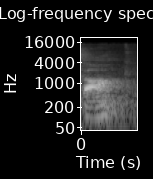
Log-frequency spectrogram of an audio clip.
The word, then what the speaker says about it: skok: And to pronounce it, it's like sock, but you put a K after the S. So it's skok.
